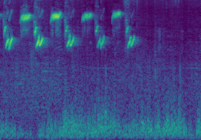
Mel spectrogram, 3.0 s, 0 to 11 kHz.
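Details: Japanese tit singing on 30 April 2018 during cherry-blossom viewing: high, sharp two-note phrases repeated about twice a second over a steady low rumble of wind or handling noise.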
